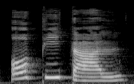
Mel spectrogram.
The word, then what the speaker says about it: hôpital: un mot haricots haricots hôpital hôpital j'observe alors h ne se prononcent pas il anime et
